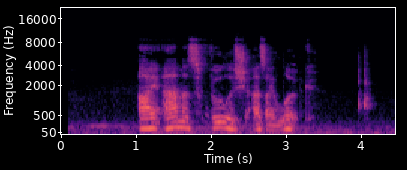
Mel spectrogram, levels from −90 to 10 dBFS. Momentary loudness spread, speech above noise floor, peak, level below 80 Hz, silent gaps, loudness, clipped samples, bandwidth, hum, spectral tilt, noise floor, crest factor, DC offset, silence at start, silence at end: 20 LU; 27 dB; -14 dBFS; -56 dBFS; none; -30 LUFS; under 0.1%; 9.4 kHz; none; -5.5 dB/octave; -57 dBFS; 18 dB; under 0.1%; 0.4 s; 0.35 s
